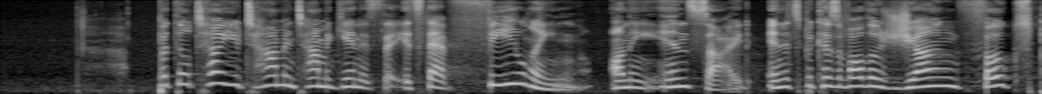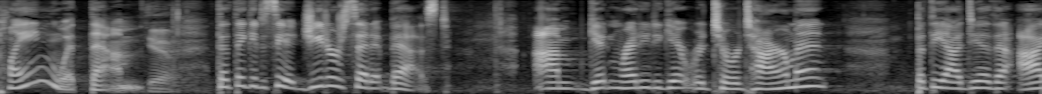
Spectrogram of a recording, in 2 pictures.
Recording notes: Live from 8% Nation in Dallas! I was so honored to be able to sit down and speak with two trailblazers in our industry.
